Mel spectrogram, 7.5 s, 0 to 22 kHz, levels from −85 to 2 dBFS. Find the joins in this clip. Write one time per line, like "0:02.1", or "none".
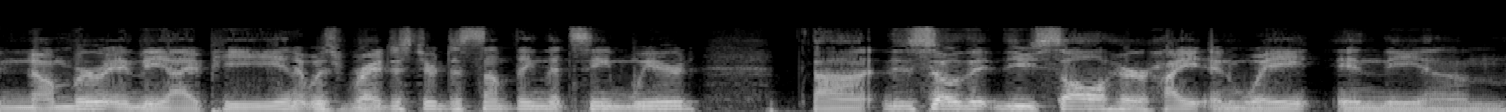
0:03.9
